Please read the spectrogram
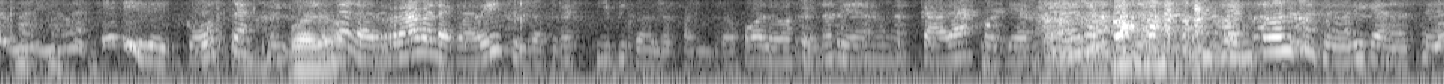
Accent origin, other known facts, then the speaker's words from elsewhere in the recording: Buenos Aires, Argentina; pero de donde yo vengo, de Buenos Aires, no sabés lo que son los antropólogos.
